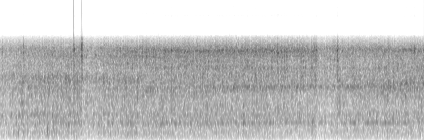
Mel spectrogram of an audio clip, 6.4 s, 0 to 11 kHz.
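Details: Saab 9-5 petrol engine idling with occasional sharp metal-on-metal knocks over a hiss. The noise started days after an overdue oil change and seems to come from the engine's left side, under the engine mount. The cause is unknown.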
